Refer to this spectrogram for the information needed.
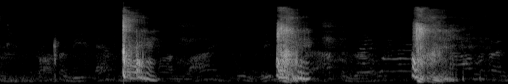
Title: Baby Hiccups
